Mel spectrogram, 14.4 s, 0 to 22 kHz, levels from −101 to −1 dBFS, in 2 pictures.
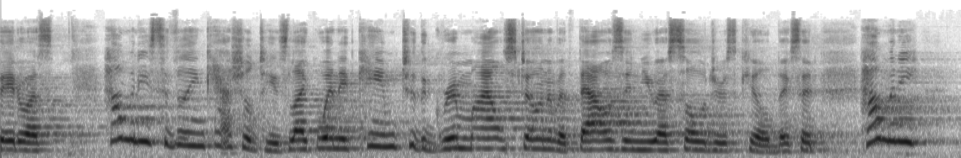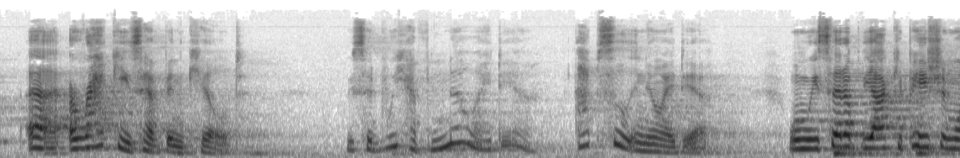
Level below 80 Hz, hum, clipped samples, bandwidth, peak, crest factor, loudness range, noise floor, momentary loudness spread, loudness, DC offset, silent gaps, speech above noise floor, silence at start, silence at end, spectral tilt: -58 dBFS; none; under 0.1%; 14 kHz; -2 dBFS; 18 dB; 10 LU; -52 dBFS; 14 LU; -20 LUFS; under 0.1%; none; 32 dB; 0 s; 0 s; -4 dB/octave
